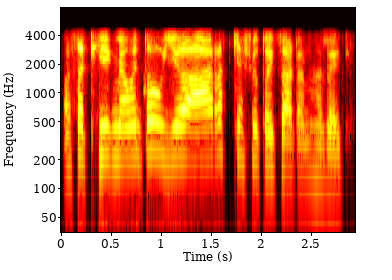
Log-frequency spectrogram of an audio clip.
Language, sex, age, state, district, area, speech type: Kashmiri, male, 18-30, Jammu and Kashmir, Kulgam, urban, conversation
